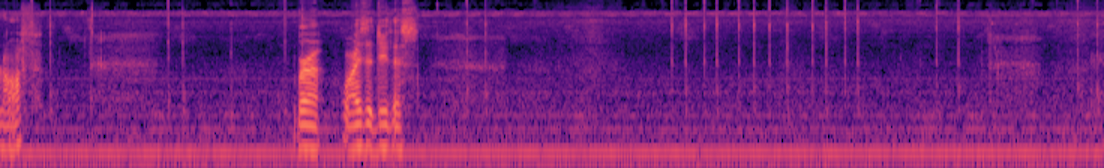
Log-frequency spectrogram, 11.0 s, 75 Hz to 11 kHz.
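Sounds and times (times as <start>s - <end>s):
electrical hum with hiss: 0.0s - 11.0s
quick sharp clicks: 6.7s - 8.7s.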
